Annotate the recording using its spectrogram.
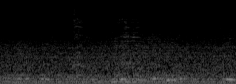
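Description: Faint, muffled soundtrack of an anime episode playing from laptop speakers across the room, over a steady low hum.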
